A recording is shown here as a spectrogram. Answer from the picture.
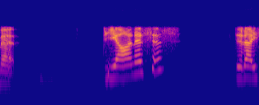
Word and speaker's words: Dionysus: screw this name up dionysus did i say that right uh uh well pronunciation is a matter of perception but nevertheless it's dionysus and i'm is that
